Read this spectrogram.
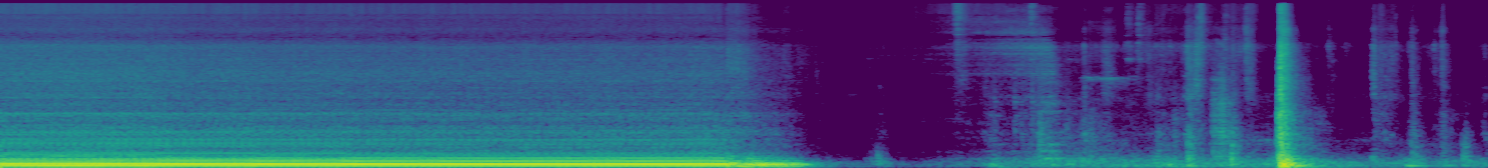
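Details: Ford Mondeo after engine bay fusebox harness rebuild, previously not cranking: steady, even low idle with no misfires or knocks for several seconds, then switched off; engine runs normally.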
